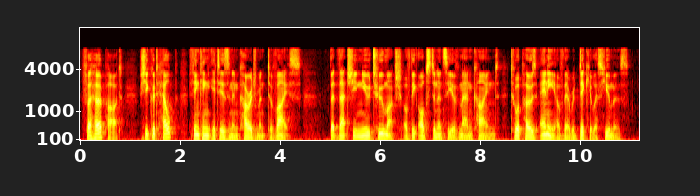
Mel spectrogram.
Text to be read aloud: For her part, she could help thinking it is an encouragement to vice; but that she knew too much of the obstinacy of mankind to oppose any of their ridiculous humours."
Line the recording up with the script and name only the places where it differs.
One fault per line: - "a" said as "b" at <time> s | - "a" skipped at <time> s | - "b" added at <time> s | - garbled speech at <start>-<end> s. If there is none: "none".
none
